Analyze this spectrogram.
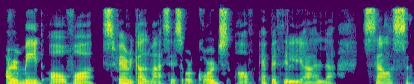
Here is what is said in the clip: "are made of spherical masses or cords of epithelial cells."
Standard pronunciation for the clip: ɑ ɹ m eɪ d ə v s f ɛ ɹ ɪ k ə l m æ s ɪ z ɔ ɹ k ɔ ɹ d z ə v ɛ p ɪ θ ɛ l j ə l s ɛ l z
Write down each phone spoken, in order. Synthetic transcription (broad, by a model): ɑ ɹ m eɪ d ə v s f ɛ ɹ ɪ k ə l m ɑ s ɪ s ɔ ɹ k ɔ ɹ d s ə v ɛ p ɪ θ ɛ l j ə l s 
